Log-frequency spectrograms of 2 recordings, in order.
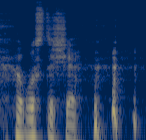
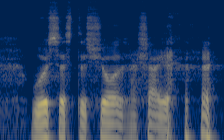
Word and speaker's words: Worcestershire: how you would say that's how americans say isn't it the worst sister show they try and spell say it phonetically and it just doesn't work that's maybe why we've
